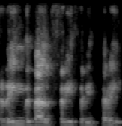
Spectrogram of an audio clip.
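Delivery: put-on heavy Greek accent. Retelling what a man with a sticker on his office door always said, thick Greek accent. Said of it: "he always used to say in his very thick Greek accent".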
